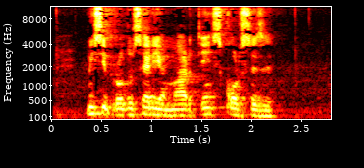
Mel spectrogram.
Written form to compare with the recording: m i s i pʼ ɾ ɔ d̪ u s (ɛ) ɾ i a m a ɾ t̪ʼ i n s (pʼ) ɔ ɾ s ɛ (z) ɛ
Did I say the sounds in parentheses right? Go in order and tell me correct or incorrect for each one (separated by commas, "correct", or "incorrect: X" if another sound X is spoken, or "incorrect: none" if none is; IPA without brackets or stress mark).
correct, incorrect: kʼ, correct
